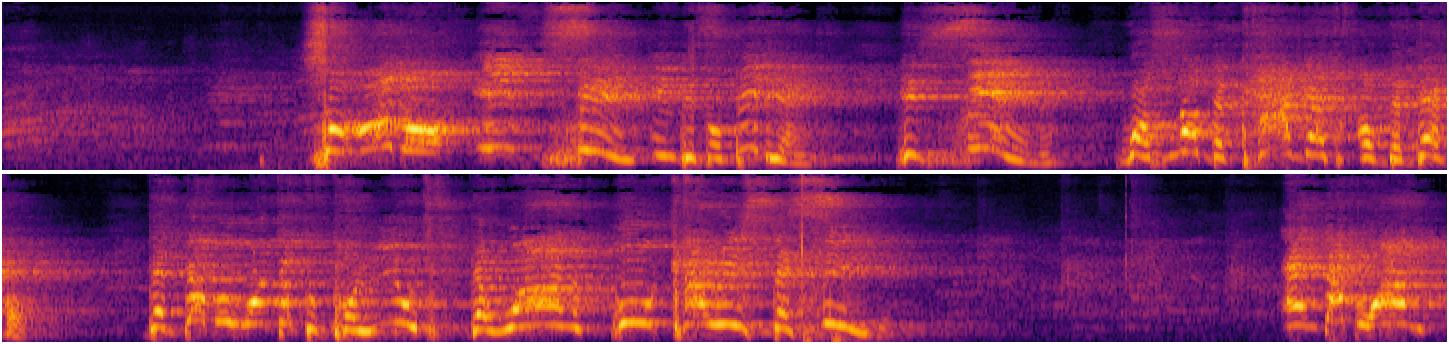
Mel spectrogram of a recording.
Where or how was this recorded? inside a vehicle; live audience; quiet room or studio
live audience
